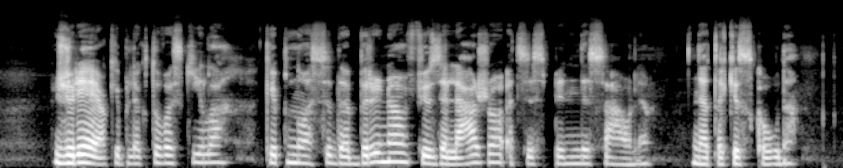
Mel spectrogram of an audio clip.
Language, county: Lithuanian, Telšiai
